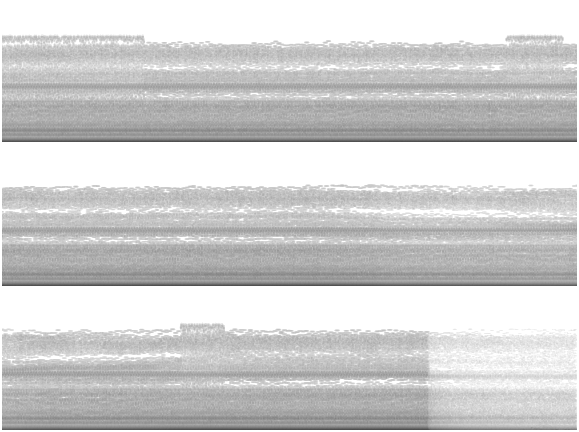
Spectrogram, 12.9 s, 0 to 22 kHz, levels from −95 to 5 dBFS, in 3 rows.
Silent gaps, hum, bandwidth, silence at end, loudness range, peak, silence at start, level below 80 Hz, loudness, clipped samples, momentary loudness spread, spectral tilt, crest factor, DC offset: none; 50 Hz at -30 dBFS; 15.5 kHz; 0 s; 3 LU; -20 dBFS; 0 s; -48 dBFS; -32 LUFS; under 0.1%; 5 LU; -6.5 dB/octave; 10 dB; under 0.1%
